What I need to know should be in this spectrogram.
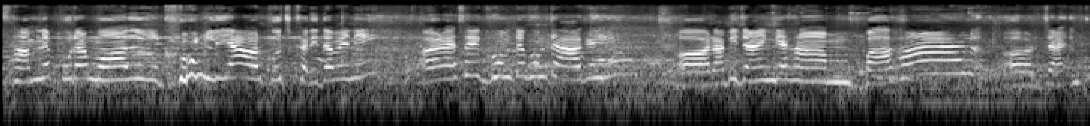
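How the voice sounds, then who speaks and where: Woman in her 30s, high voice, phone vlog in a packed mall, loud crowd noise all round. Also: takes it slowly. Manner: chatty, calls out to family. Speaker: vlogger. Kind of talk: casual vlog narration. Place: busy shopping mall. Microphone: phone at arm's length.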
